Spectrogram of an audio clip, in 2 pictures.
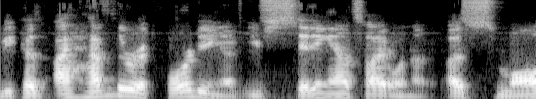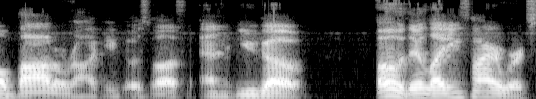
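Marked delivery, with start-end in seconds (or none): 6.8-8.0 casual, unbothered everyday tone, slightly high. Retelling the listener's reaction to a bottle rocket on a recording; imitating a totally normal tone. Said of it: "like totally normally".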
